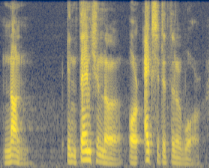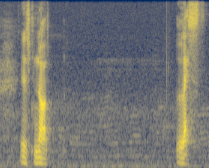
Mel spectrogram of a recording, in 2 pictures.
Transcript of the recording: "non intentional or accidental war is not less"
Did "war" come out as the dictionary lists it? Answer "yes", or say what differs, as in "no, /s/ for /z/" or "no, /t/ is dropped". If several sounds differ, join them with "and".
yes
